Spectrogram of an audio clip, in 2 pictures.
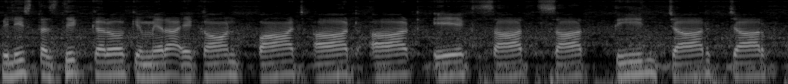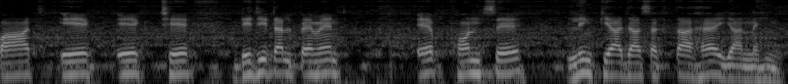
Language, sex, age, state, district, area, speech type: Urdu, male, 30-45, Bihar, Supaul, rural, read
